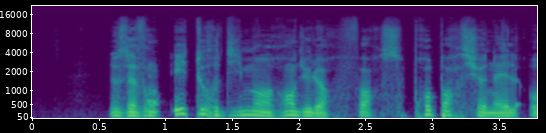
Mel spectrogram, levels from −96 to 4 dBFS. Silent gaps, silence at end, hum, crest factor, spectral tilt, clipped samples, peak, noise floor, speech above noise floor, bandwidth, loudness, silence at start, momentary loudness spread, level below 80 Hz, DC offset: none; 0 s; none; 18 dB; -7.5 dB/octave; under 0.1%; -8 dBFS; -76 dBFS; 51 dB; 13.5 kHz; -25 LUFS; 0.6 s; 8 LU; -54 dBFS; under 0.1%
